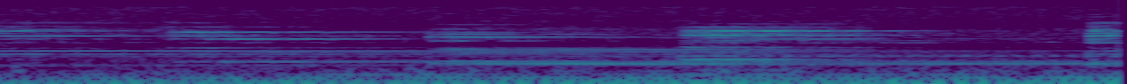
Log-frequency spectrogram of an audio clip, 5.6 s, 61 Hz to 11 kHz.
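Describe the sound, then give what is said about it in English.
A church bell tolls slowly, striking seven o'clock, each heavy strike ringing out with a long, humming resonance that overlaps the next, in a steady, measured rhythm with no voices. “It's 7 o'clock, Leo.”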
